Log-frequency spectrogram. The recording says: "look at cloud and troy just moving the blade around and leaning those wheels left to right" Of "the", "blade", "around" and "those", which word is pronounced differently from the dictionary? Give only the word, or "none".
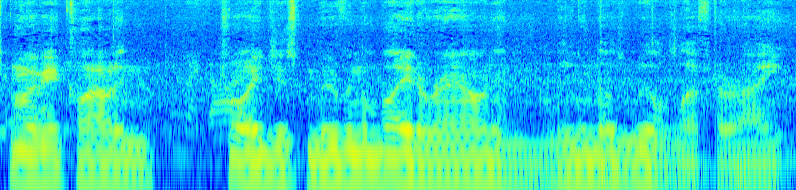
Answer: none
